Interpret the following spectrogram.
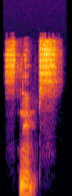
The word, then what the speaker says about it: SNPs: These are called SNPs pronounced as snips.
